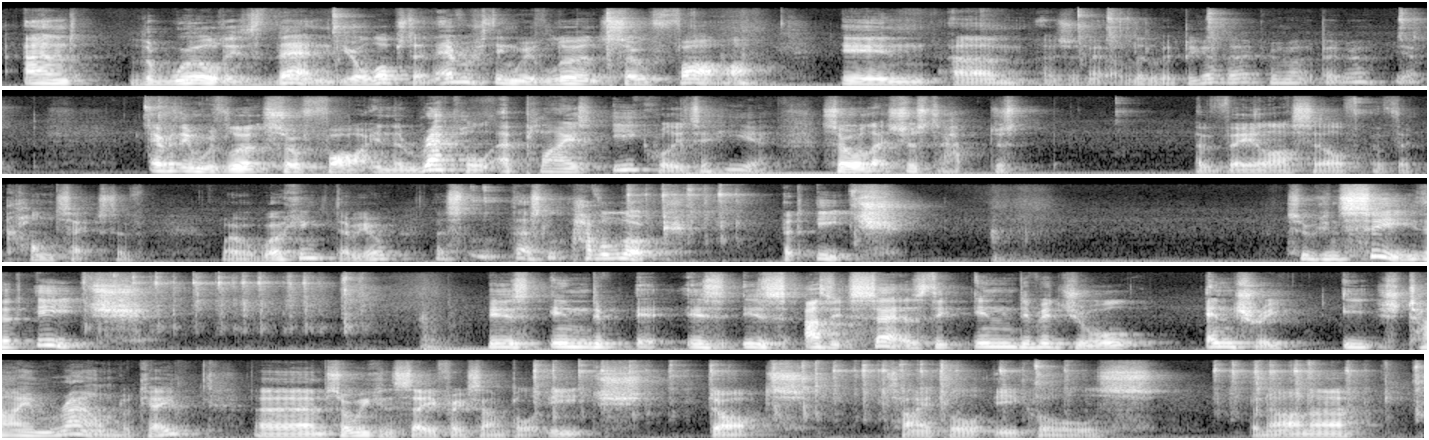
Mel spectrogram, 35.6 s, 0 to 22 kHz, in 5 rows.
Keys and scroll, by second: 2.9 shift+super+y, 5.4 super+=, 5.9 super+=, 6.8 super+-, 7.7 super+=, 17.0-18.2 typing, 18.3 Return, 21.6-23.2 typing, 30.7-35.6 typing.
